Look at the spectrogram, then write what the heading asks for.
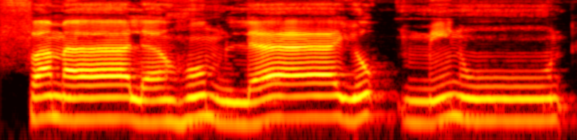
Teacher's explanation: فما الف مد 2 حرکات لمبا کریں گے ، لَهُمْ لَا يُؤْمِنُونَ حمزہ ساکن کو جھٹکے کے ساتھ پڑھیں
